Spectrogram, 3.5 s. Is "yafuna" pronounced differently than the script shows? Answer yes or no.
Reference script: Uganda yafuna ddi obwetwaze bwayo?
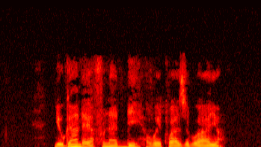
no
